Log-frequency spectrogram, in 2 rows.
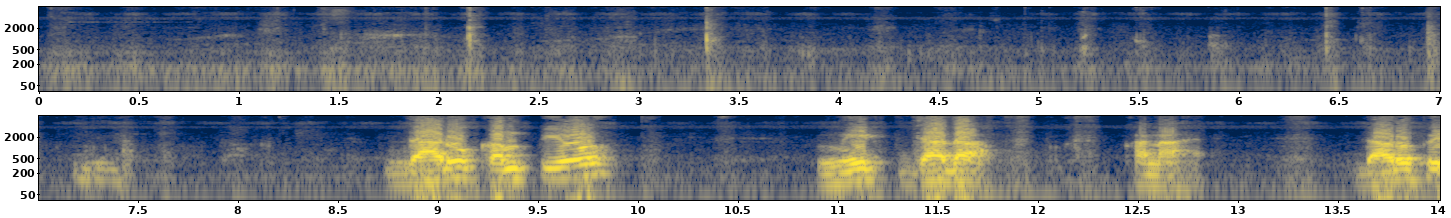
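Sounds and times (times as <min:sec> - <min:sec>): man chewing crunchy food: 0:00.0 - 0:08.7.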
